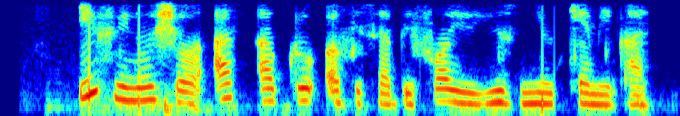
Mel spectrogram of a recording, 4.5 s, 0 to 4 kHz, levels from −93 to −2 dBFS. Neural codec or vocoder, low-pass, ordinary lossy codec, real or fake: none; 3.6 kHz; Opus, 64 kbps; real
